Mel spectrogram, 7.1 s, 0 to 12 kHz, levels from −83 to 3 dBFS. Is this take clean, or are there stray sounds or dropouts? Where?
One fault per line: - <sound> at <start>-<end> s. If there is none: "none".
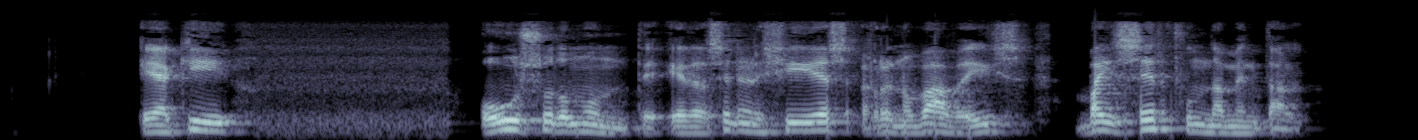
none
